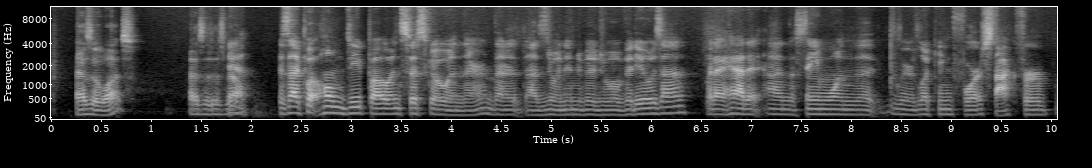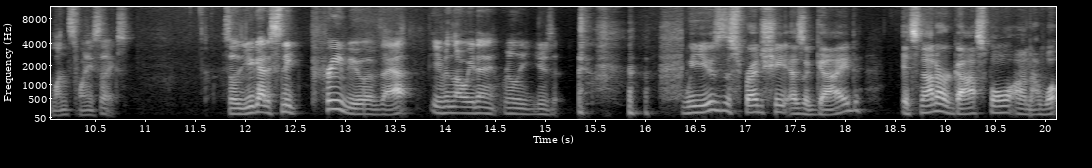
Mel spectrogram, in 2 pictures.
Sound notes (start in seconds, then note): 15.3 laughs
